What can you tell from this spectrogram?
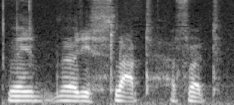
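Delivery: ordinary delivery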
